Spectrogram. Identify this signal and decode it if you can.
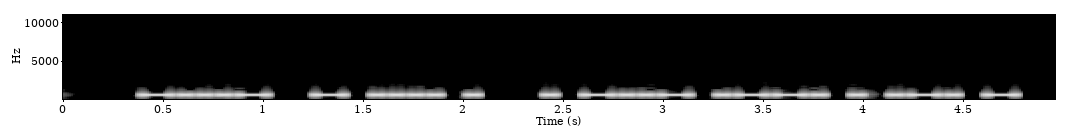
Morse code, heard as a keyed tone, about 25 wpm, 600 Hz. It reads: <BT> THE EXPERT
